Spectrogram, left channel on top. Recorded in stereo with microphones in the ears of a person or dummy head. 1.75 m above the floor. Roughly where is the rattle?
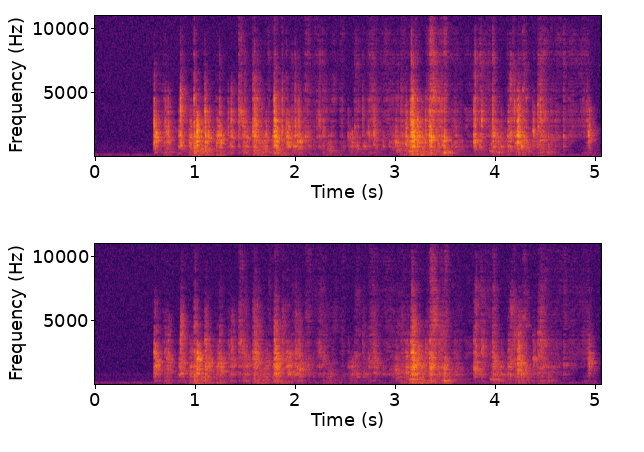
Left.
